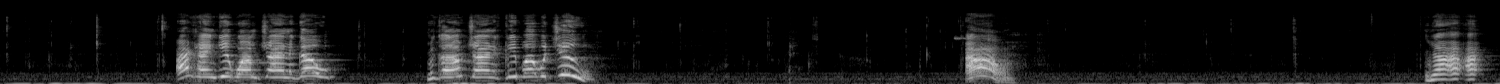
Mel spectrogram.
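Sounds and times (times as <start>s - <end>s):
man chewing food: 0.0s - 1.8s, 3.4s - 4.3s, 6.0s - 14.3s
man saying oh: 9.6s - 10.2s, 14.3s - 15.0s.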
